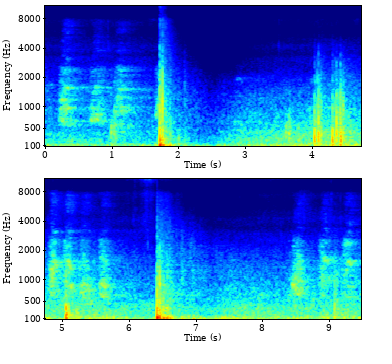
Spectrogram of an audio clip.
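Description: Aerial fireworks shells bursting: two loud booms about five seconds apart, with a few smaller pops between them over a steady low rumble.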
